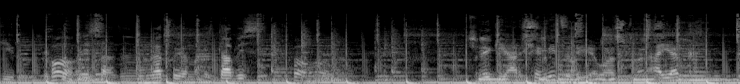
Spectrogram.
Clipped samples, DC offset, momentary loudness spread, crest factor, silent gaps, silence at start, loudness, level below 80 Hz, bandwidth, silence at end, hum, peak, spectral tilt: under 0.1%; under 0.1%; 7 LU; 16 dB; none; 0 s; -22 LUFS; -22 dBFS; 11 kHz; 0 s; none; -4 dBFS; -6.5 dB/octave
